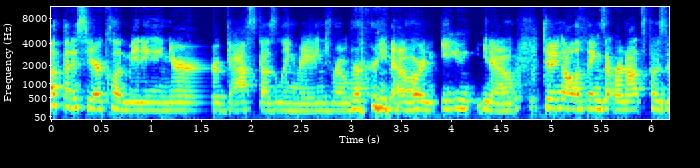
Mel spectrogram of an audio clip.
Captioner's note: laughs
